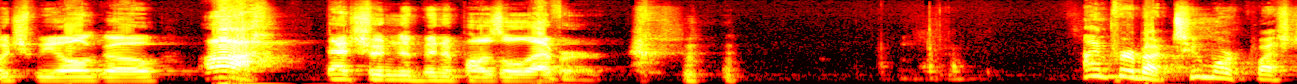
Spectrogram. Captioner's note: chuckles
